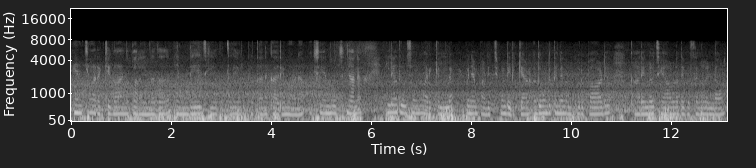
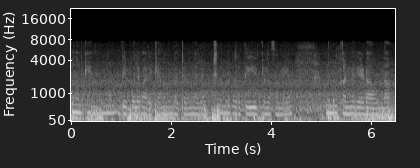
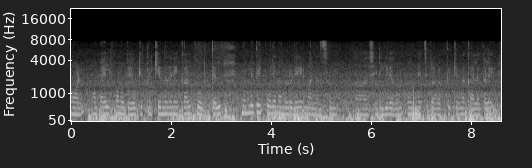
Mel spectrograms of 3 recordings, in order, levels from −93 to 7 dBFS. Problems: constant background noise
